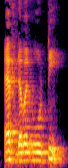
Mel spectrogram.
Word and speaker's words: foot: In FOOD, food, it is long O, food, and FOOT, foot, it is short one.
